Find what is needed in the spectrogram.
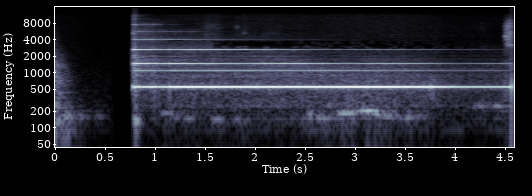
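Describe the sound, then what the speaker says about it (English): A meditation bell is struck once and its clear, bright tone rings on and slowly decays over several seconds, loud and alone in a quiet room. "We're going to use the bell as a way of measuring one full circle around the body"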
